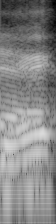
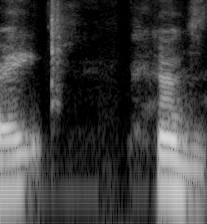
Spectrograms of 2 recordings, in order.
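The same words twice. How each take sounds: First: It is said in a more aggressive Latino style. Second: It is said in a Canadian style. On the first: "Latinos say it differently... it's like more aggressive" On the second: "Is that your Canadian impression? Yeah"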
